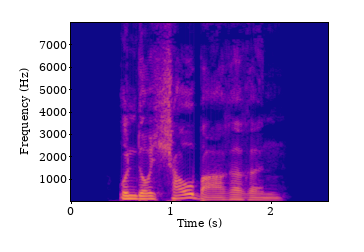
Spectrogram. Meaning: inflection of undurchschaubar: 1. strong genitive masculine/neuter singular comparative degree 2. weak/mixed genitive/dative all-gender singular comparative degree
- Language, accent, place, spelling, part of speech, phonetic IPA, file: German, Germany, Berlin, undurchschaubareren, adjective, [ˈʊndʊʁçˌʃaʊ̯baːʁəʁən], De-undurchschaubareren.ogg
